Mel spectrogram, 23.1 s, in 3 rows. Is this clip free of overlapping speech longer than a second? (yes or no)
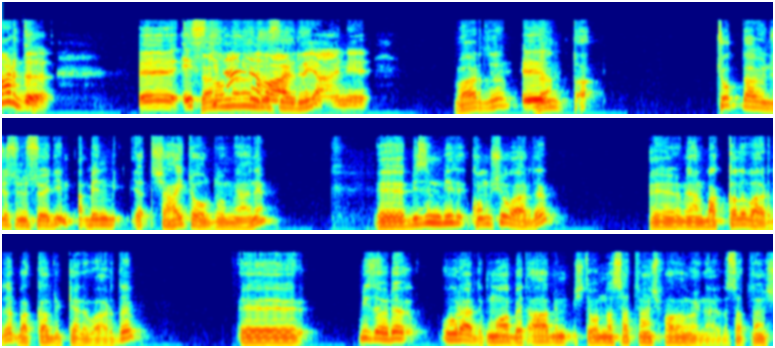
no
